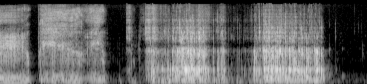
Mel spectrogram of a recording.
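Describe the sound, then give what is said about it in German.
Wet, noisy slurping of juice in several bursts during an Advent coffee in a kitchen: two short ones, then two longer, louder sucking pulls, with a brief voiced sound at the start. “Und schlürften dazu den leckeren Saft.”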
